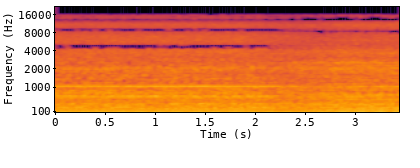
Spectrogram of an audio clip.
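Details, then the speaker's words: Club Car golf cart with Kawasaki small engine and starter-generator, after battery replacement: steady single-cylinder drone at wide open throttle, pitch a little low; governed rpm seems low, governor needs adjusting (no tachometer used). "the rpms seem to be a little bit low so i'm going to show you how to adjust this"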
